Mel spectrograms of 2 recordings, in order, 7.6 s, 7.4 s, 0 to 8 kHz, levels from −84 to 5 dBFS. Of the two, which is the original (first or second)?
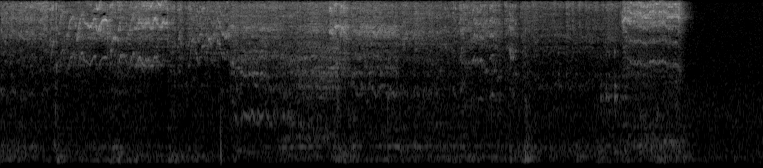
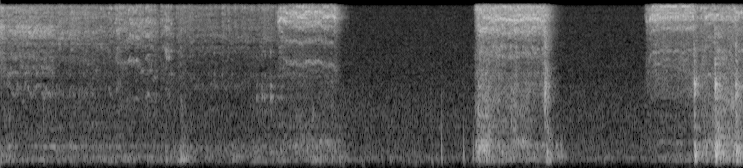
first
